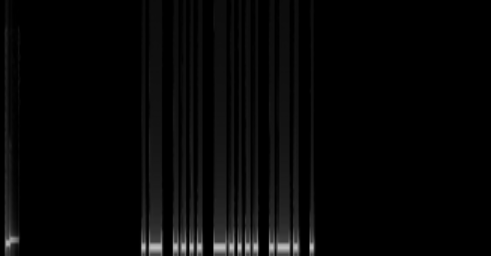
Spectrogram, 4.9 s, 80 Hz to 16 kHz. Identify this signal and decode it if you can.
Morse code, heard as a keyed tone, about 30 wpm, 700 Hz. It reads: AH6RE
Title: Call Signs - 30wpm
